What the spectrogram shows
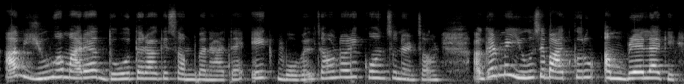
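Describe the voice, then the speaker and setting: A woman's voice: sits high, normal speed. A woman teaching a grammar lecture, explaining step by step and mixing English terms into her talk. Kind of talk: classroom lecture.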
